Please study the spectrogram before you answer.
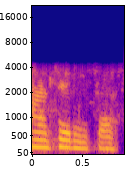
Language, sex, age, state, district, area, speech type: Tamil, female, 18-30, Tamil Nadu, Madurai, urban, conversation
